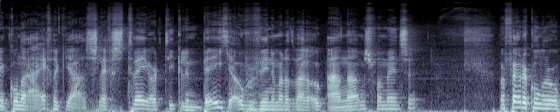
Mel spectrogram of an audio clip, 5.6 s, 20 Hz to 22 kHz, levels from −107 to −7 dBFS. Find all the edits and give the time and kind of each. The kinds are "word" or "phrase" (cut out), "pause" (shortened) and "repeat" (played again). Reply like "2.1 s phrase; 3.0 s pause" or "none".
3.3 s word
